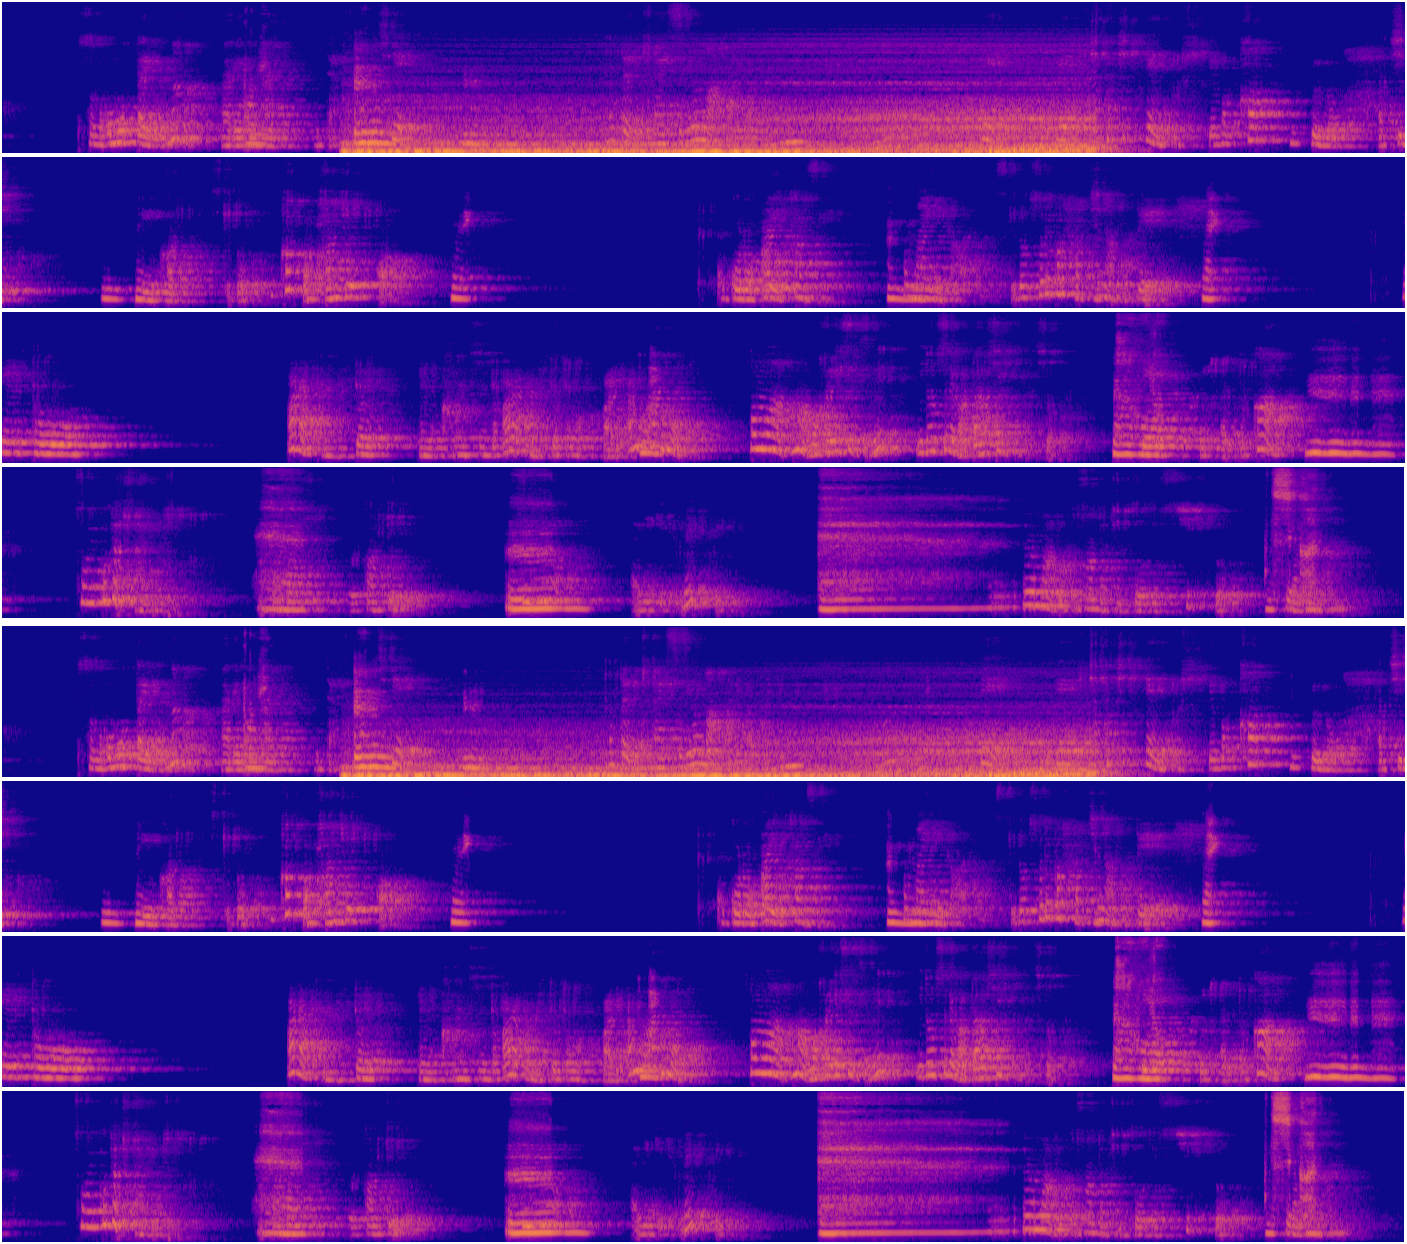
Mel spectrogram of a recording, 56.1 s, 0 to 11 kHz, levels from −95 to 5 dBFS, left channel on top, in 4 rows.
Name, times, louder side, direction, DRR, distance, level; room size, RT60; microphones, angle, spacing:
voice 1, 0.8-1.9 2.2-2.8 3.1-4.0 6.0-7.7 8.7-8.9 9.8-10.0 10.5-12.6 13.1-14.0 15.4-15.8 16.2-16.5 16.8-18.0 21.2-22.3 23.0-23.7 24.1-25.9 28.0-28.9 30.9-31.8 32.2-34.9 35.5-36.9 37.2-38.1 38.5-38.6 39.5-39.7 40.2-40.8 42.9-43.8 44.6-45.3 45.6-46.2 47.3-47.7 48.4-49.3 52.3-53.5 53.8-54.4 54.9-55.2 55.4-55.5, equal, 50° right, -1 dB, 5.6 m, -38 dB
sound 1, 3.4-10.9, equal, 75° left, 2.9 m, -27 dB
voice 2, 3.5-4.0 4.6-5.3 7.8-8.1 9.2-9.3 12.9-13.0 15.0-15.6 17.1-17.2 18.5-18.8 22.9-23.4 24.9-25.0 26.0-26.2 34.4-34.6 39.2-39.7 41.1-42.0 44.6-45.1 47.1-48.0 50.2-52.6 54.7-55.6, right 2 dB, 65° right, 8 dB, 2.1 m, -35 dB
26.0 x 19.0 x 9.4 m, 1.1 s
head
